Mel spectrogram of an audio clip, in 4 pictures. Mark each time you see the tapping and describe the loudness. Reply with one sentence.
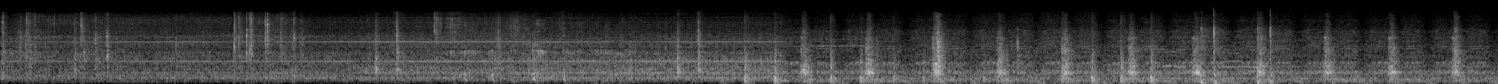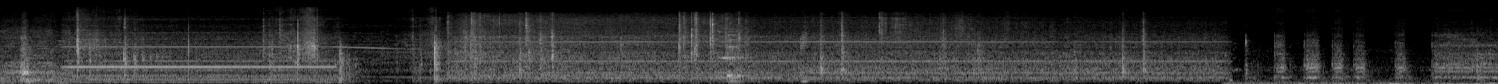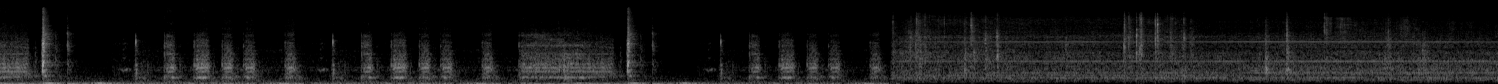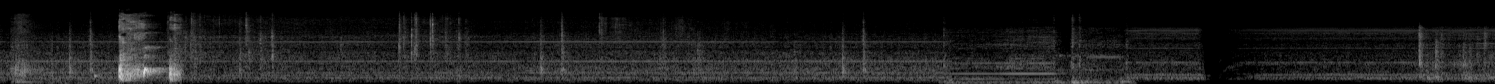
You can hear the tapping from 7.2 to 12.8 s, getting quieter then louder.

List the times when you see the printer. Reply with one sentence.
You can hear the printer from 0.0 to 59.8 s.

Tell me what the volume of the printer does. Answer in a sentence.
The loudness of the printer goes down.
